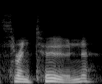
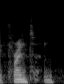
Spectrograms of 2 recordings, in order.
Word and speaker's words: Threntun: The Thrent homeworld, Threntun, T-U-N, is an Earth-like planet similar to slightly smaller and of lower gravity than Terra. But the name Threntun, some people would say Threnton.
